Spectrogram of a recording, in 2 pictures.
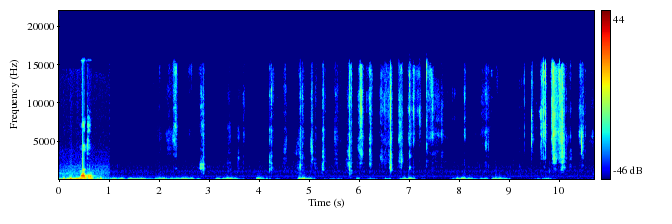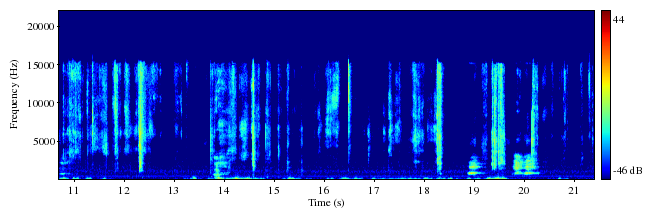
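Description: Brown paper wrapping crinkles and rustles.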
